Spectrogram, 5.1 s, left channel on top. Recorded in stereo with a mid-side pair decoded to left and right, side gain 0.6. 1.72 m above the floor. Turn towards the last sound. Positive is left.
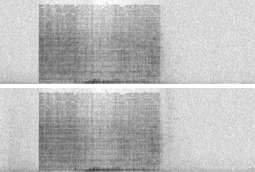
turn(degrees=-10)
